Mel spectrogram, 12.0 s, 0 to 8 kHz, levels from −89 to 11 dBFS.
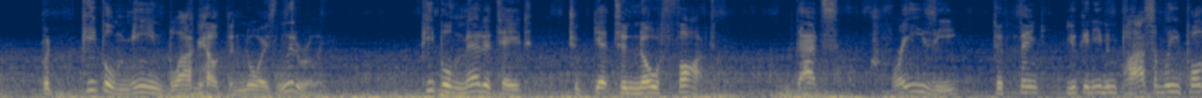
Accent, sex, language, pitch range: American, male, English, 115-175 Hz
